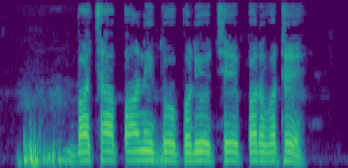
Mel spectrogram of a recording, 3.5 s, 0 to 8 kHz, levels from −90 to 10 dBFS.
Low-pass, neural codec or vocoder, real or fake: 7.2 kHz; none; real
